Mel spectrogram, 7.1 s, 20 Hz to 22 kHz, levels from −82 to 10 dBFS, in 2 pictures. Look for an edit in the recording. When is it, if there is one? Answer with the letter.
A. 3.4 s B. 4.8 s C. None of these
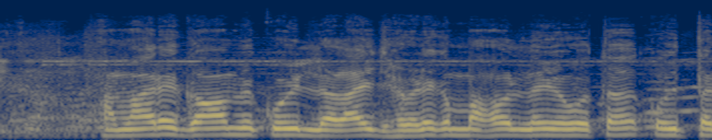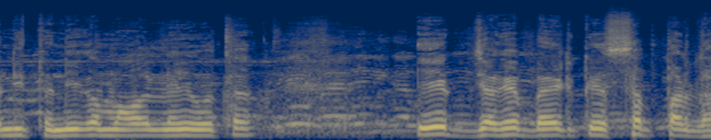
C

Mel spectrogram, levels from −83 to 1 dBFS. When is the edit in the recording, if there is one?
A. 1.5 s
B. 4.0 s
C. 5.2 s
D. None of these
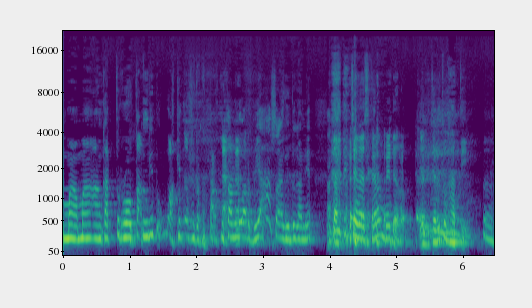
B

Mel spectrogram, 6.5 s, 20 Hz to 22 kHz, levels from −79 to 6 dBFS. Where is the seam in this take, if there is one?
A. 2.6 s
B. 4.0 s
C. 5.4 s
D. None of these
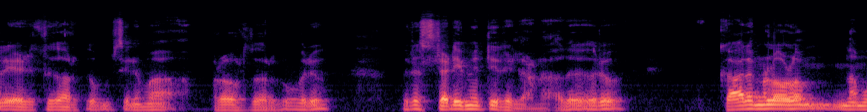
D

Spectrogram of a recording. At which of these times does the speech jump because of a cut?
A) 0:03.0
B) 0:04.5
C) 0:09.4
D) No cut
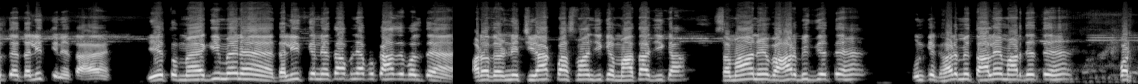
B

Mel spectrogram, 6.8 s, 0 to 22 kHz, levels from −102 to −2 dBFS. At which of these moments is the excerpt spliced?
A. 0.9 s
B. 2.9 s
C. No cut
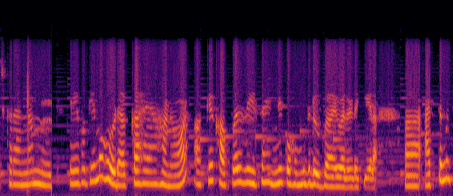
A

